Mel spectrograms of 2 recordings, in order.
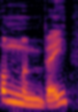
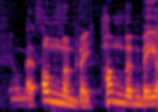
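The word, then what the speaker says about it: Hunmanby: You're in a little place called Unmunby, where you pronounce it's spelt with a H, but you lose the H in the Yorkshire. It's a thing. It's Hummunby or Yorkshire in Yorkshire.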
